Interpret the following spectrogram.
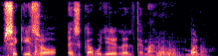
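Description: A man's voice: sits low, takes it slowly, background noise. A man talking casually to the camera outdoors, wearing a motorcycle helmet, telling his story with wry asides to viewers. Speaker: motovlogger. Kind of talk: casual vlog talk to camera.

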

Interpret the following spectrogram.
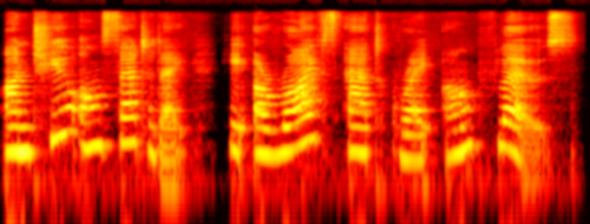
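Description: A woman reading a children's picture book aloud, with careful, deliberate and expressive phrasing. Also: a little high. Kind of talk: slow bilingual children's story read-aloud.

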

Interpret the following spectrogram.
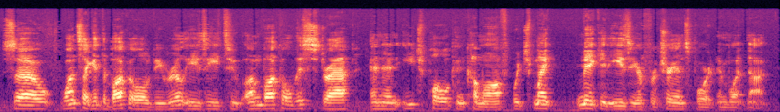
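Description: A man in his thirties talks through a homemade gear build in an informal, conversational way. His voice sits at a middling pitch, and he explains each part casually, as a host would to viewers. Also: a little fast, few pauses, slightly rough. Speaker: host of a DIY outdoor gear channel. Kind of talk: casual hands-on explainer to camera. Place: furnished indoor gear room at home.

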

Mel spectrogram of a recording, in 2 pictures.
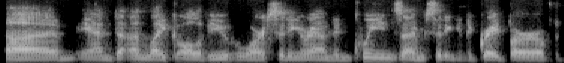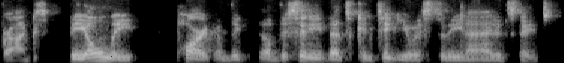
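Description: A middle-aged man from Russia speaks as a college director with a dry, joking manner. The sound is dead and close, with a slightly muffled webcam tone. His pitch sits mid-range. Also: moderate pace, no echo. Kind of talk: panel introduction.

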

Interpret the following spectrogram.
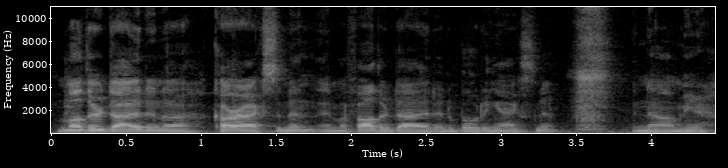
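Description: Deadpan young man on a noisy phone clip. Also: medium pitch, quick pace. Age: young adult. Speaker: college friend. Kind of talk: casual joking chat. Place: dorm room, indoors, small.

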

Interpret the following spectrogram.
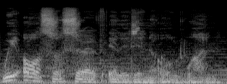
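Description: A man's voice: on the low side, very animated, normal speed, music in the background. A man voicing a proud, regal naga commander in a fantasy game, with a formal, stately manner. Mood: haughty. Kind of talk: dramatic fantasy game cutscene acting.

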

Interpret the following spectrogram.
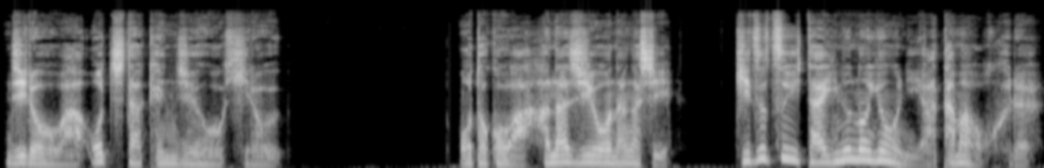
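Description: A man's voice: mid-range voice, very animated, takes it slowly, darkish tone, no echo, clean studio sound. A man narrating a literary mystery story as a dramatised audiobook reading. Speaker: audiobook reader, small-theatre stage actor.

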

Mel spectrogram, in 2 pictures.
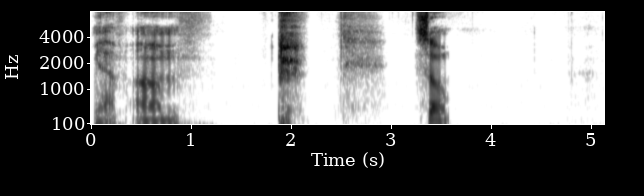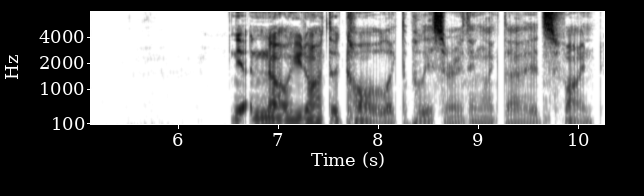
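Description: A man acts out a nervous, socially awkward young man for an ASMR audio roleplay. His voice is extremely deep and slow, breaking into stammers and tics. The sound is dry, with no room around it. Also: darkish tone, dry recording. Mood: uneasy, reassuring. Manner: halting, stammering, sudden blurted tics.

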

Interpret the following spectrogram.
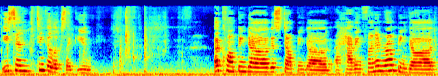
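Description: A woman reads a children's picture book at an unhurried, slow pace. Her delivery is expressive and singsong, with chatty asides to young listeners. The sound is roomy and somewhat distant, as from a camera in a living room. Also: medium pitch, a little hiss or hum. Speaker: volunteer reading aloud to children. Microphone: camera a short distance away.

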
